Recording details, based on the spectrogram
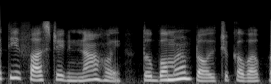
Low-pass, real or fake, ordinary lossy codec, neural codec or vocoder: none; fake; none; codec, 16 kHz, 0.8 kbps, ZipCodec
